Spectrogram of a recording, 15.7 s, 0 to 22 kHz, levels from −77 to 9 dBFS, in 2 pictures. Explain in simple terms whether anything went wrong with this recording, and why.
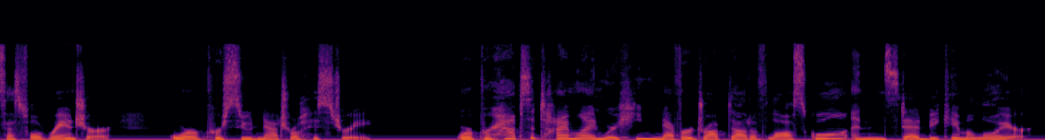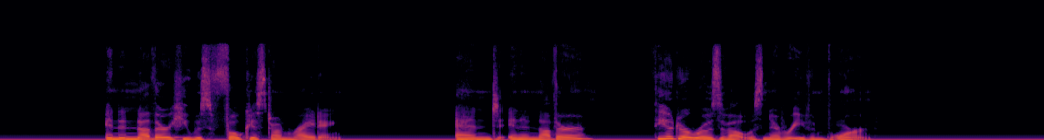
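Yes, something went wrong: a steady low buzz of mains hum runs from start to finish under the speech. Power-line electricity at 60 Hz, likely picked up through a ground loop or nearby transformer, leaked into the recording and sits fairly loud beneath the speech.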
